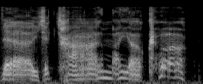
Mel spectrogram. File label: angry; Confucious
